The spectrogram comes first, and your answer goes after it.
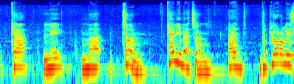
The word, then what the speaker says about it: كلمة: كاف plus lam plus mim plus ta equals كلمة. كلمة. And the plural is like this: كلمات. مهارة مهارات. كلمة كلمات.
